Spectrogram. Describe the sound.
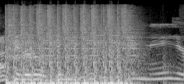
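Assault rifle gunfire in a video game: a rapid, loud automatic burst of tightly packed shots lasting just over a second, then cutting off abruptly.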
